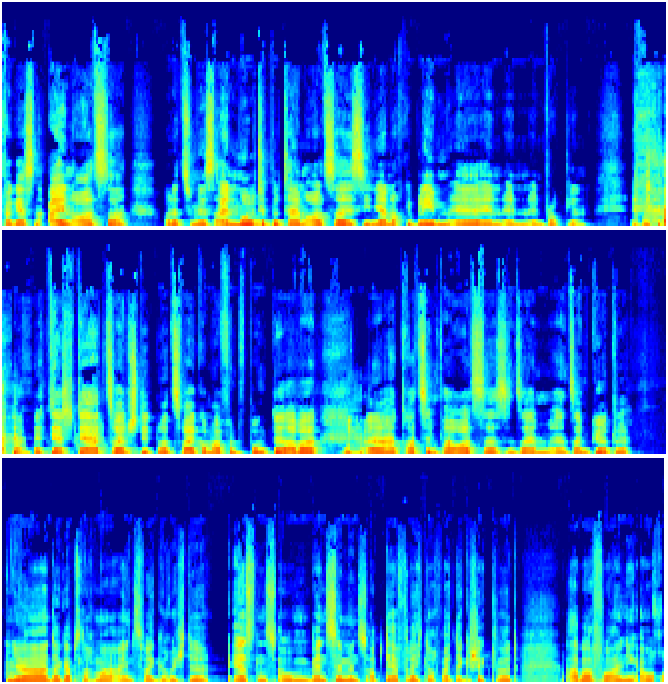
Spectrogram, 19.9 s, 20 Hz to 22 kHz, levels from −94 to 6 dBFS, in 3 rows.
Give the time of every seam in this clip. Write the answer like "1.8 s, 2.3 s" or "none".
none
